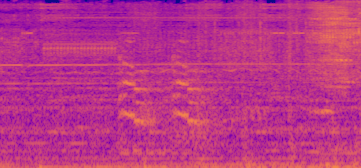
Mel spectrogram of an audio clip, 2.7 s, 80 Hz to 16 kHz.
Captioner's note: Sentinel #5 barking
